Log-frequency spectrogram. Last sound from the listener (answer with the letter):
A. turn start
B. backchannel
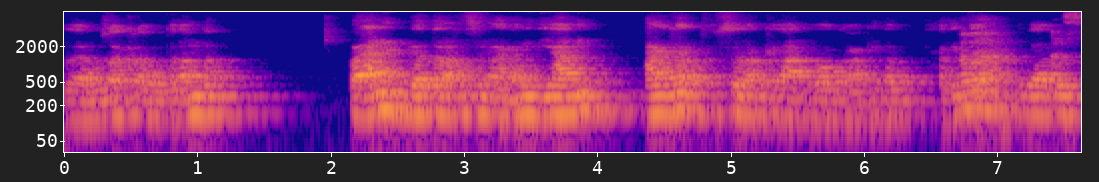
A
